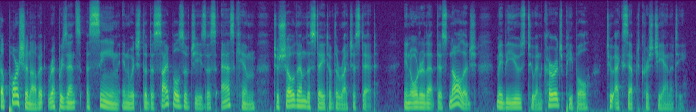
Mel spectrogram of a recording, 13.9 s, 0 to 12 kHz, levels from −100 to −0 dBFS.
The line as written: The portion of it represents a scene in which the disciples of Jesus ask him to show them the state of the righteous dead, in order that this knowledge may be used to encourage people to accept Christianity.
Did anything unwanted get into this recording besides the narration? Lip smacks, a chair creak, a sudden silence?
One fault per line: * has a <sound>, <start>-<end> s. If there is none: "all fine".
all fine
